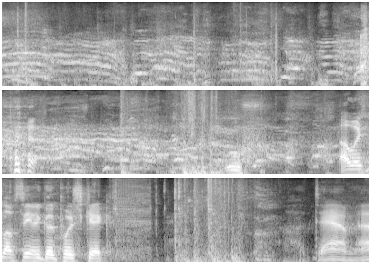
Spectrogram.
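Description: Blows and scuffling thump during a fight.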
